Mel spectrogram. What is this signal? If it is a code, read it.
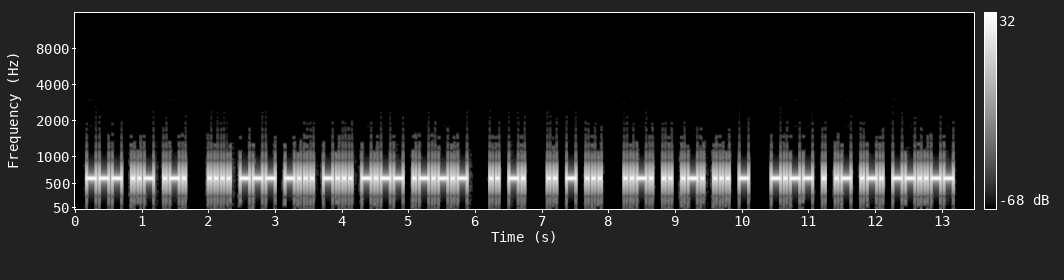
Morse code, heard as a keyed tone, about 25 wpm, 600 Hz. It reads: OUR HOBBY. IN ITS FIRST YEAR,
